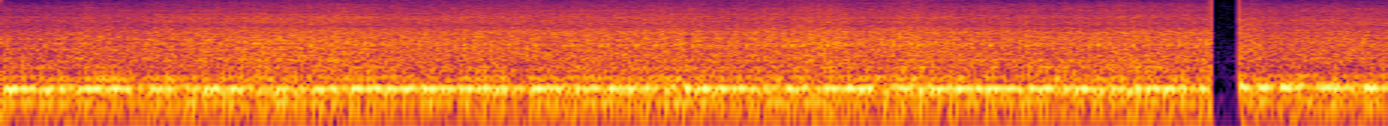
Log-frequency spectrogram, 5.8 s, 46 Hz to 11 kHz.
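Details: KTM Duke 790, about two years old, just fitted with a new Crank 1 AGM superbike battery reading 12.4 V; it starts on one touch and settles into a steady, smooth idle with no misses or stumbles. Normal idle.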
